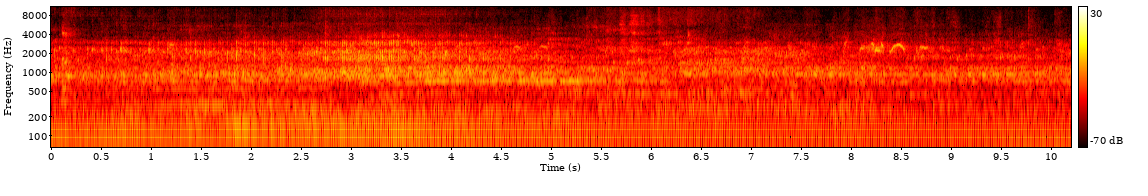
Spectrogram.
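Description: VST Shakti MT 270 mini tractor's diesel engine running steadily in the background, its pitch shifting slightly about three seconds in. A brief bird chirp near the end.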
